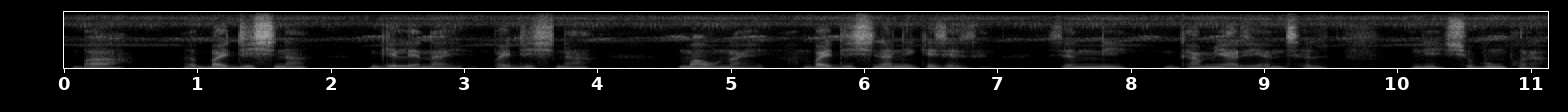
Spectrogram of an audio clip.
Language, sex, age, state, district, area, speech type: Bodo, male, 45-60, Assam, Chirang, rural, spontaneous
